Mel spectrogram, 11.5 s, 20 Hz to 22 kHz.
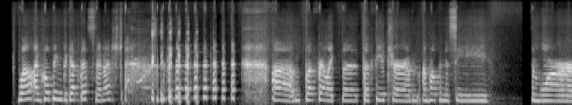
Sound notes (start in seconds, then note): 2.5 laughter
